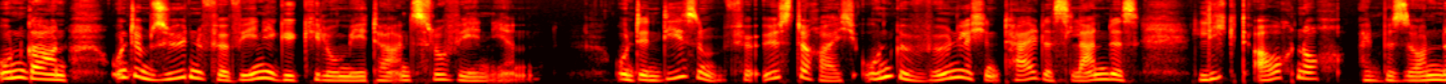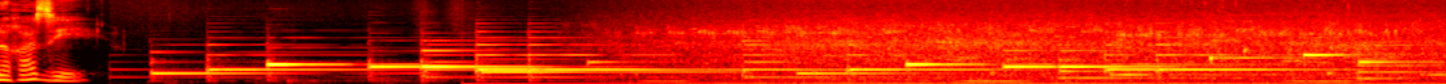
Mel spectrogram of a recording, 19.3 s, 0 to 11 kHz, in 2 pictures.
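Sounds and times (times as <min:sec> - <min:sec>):
speech: 0:00.0 - 0:10.3
soft melodic music: 0:10.4 - 0:19.2
wind rushing through reeds on the shore of Lake Neusiedl in Austria: 0:13.7 - 0:19.2.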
